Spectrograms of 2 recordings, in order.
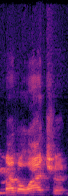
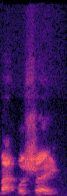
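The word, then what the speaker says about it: Matlacha: It's spelled it's spelled that way, and you would think it would be Matalacha, but it's not. It's Matt Lachey.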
